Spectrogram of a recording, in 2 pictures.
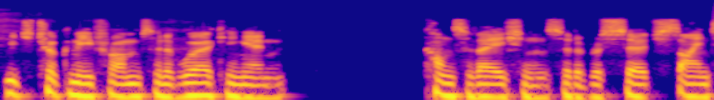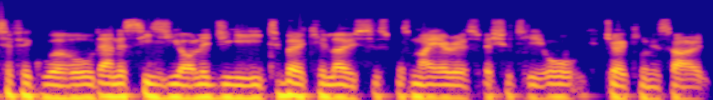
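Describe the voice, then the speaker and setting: A middle-aged man with a Zimbabwean-South African accent, telling stories as a podcast guest, often repeating words and jumping up in pitch for anecdotes. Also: level tone, normal speed, dry recording. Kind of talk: storytelling in conversation. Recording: dull, dry lo-fi sound.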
